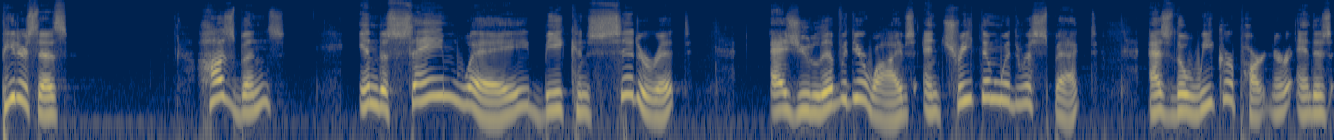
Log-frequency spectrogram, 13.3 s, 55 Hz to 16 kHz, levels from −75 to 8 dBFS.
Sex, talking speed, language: male, 115 wpm, English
